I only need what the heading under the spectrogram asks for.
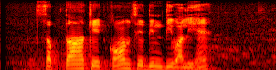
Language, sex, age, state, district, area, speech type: Hindi, male, 30-45, Madhya Pradesh, Betul, urban, read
